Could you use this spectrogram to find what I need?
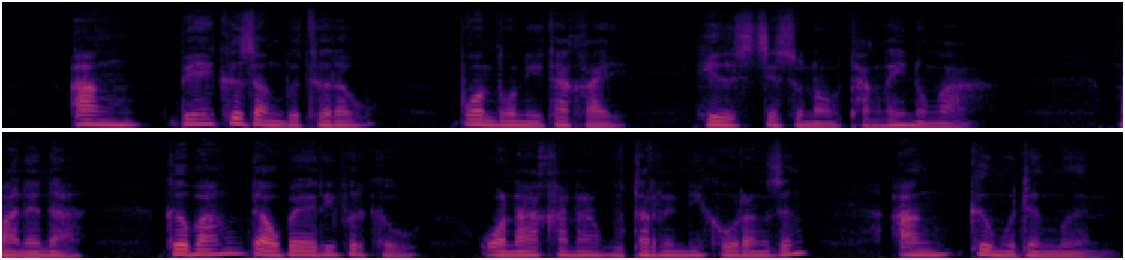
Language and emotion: Bodo, fearful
